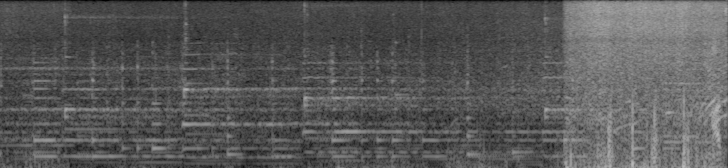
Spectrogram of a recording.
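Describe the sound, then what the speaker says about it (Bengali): Sea waves at New Digha beach, with boulders along the shore, churn as a steady broadband wash. The surf grows suddenly louder and rougher near the end, and no one speaks over it. "এখন আমি দাঁড়িয়ে আছি নিউ দীঘার সি বিচে"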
